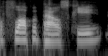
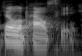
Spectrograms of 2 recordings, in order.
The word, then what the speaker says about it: Filipowski: Is that how you pronounce his name? I don't want to go this whole time without. I mean, should I just say I think it's Kyle Filipowski.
